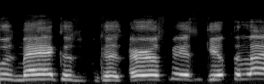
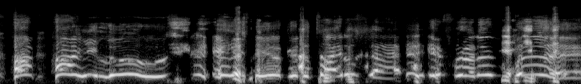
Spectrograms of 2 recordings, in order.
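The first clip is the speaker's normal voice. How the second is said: acted-out, very high, slow, whiny crying; 10 semitones higher than usual. Retelling a friend's complaint after a lost title shot: imitating someone crying and whining. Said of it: "You remember you was crying and whining".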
